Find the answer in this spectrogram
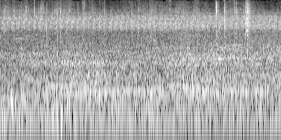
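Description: A tractor engine running steadily to drive a crop sprayer's pump feeding a hose, with a steady hiss over it.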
